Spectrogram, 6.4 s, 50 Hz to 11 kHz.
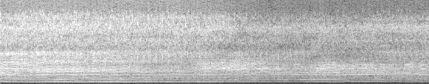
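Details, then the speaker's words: Toyota with 3R engine idling, microphone held close: loud steady whirring whine with a harsh hiss from a faulty part inside the alternator. "o 3R com motor que equipado com com uma peça numa alternador ele dá um problema tá mas eu vou mostrar para vocês agora o barulho Como que é o barulho de tão alto que é"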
